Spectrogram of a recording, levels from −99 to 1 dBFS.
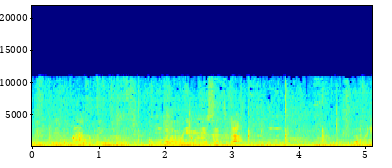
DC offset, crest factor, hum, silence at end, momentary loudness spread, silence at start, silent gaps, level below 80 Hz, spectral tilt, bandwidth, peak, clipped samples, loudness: under 0.1%; 16 dB; none; 0 s; 5 LU; 0 s; none; -36 dBFS; -4.5 dB/octave; 11.5 kHz; -14 dBFS; under 0.1%; -33 LUFS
